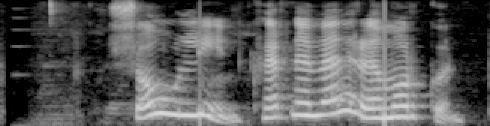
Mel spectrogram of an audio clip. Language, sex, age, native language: Icelandic, female, 60-69, Icelandic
